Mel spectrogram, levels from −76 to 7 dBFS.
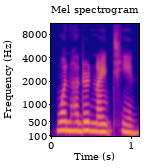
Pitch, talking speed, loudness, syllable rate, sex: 225 Hz, 165 wpm, -14 LUFS, 7.2 syllables/s, female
